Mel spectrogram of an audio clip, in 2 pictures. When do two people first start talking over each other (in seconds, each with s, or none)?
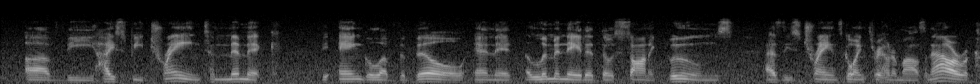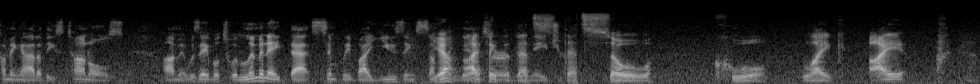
14.1 s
